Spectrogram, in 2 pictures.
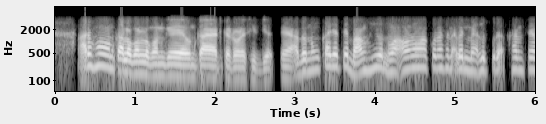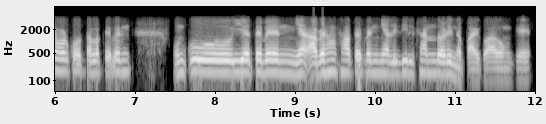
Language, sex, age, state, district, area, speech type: Santali, male, 45-60, West Bengal, Purulia, rural, conversation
